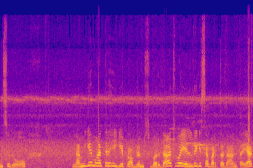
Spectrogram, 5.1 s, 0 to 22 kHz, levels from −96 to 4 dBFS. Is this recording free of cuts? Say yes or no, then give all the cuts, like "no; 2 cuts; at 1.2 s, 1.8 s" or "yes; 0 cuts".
yes; 0 cuts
